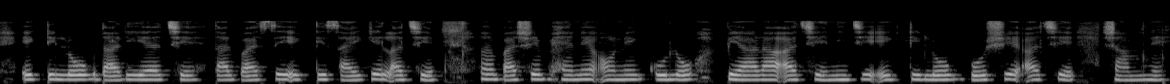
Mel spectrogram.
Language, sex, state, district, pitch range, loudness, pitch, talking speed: Bengali, female, West Bengal, Malda, 210-225 Hz, -28 LUFS, 220 Hz, 115 wpm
